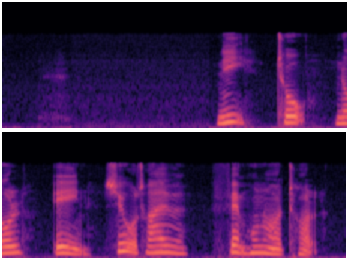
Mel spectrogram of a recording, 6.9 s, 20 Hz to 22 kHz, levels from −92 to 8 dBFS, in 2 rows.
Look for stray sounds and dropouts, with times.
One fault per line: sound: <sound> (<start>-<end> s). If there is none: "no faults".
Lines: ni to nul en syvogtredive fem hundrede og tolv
no faults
